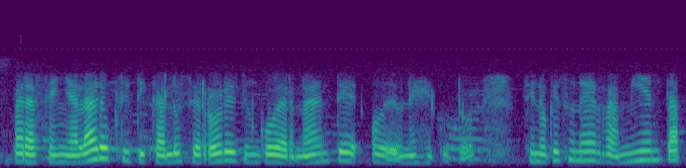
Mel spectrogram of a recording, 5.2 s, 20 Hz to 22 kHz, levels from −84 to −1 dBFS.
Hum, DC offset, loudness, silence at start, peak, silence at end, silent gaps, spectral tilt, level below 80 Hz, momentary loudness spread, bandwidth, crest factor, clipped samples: none; under 0.1%; -28 LUFS; 0.1 s; -10 dBFS; 0.05 s; none; -7 dB/octave; -90 dBFS; 13 LU; 7.4 kHz; 18 dB; under 0.1%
